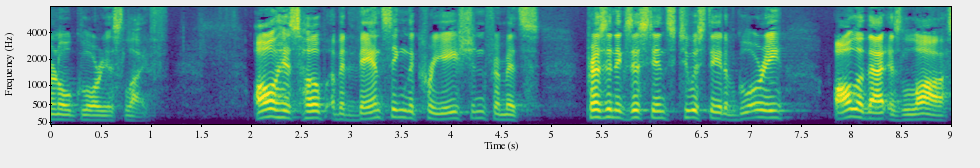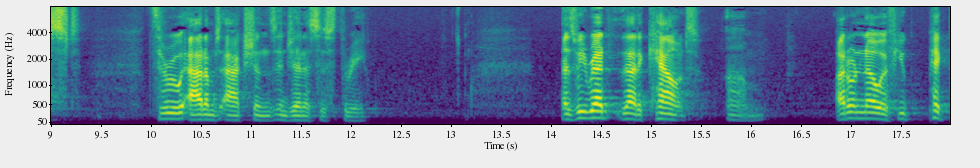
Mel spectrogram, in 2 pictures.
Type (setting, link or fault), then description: setting, large echoing room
